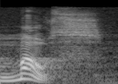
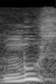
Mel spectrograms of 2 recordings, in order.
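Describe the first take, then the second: First: The vowel sounds like 'ow'. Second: The vowel sounds like a long 'oo'. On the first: This is how the word sounds today. "and it's now mouse" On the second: This is how the word sounded a thousand years ago. "The word was moose a hundred, a thousand years ago"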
